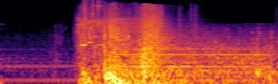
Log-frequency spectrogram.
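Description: A laser weapon fires with a loud burst.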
